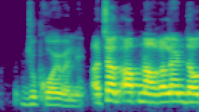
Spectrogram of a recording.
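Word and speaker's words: Dzükou: आपकी ये वैली है जुकोय, डी साइलेंट होता है इसमें, जुकोय, जुकोय वैली।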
